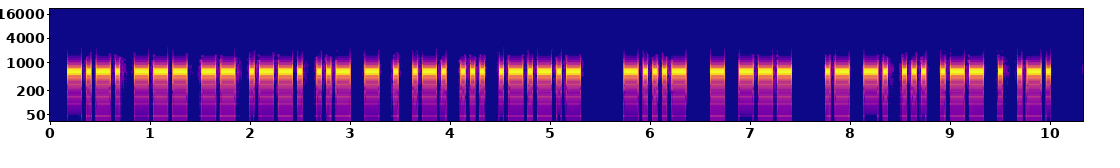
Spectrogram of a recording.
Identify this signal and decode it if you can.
Morse code, heard as a keyed tone, about 25 wpm, 600 Hz. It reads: COMPUTERS. <BT> TO ANSWER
